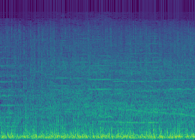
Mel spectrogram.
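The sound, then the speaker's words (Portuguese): A dense, thundering rumble of many horses galloping together as an army's cavalry advances at the front into battle, hooves pounding in a steady, loud mass that continues without a break from start to finish. “o exército tá indo, vocês a cavalo, né? E ali a cavalaria na frente, vocês estão indo”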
